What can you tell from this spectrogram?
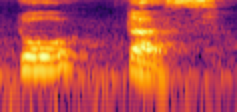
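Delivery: "to" and "tus" as two separate beats; syllable breakdown. Shown as a demonstration. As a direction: split "to, tus" with a gap between syllables. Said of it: "two syllable is here".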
